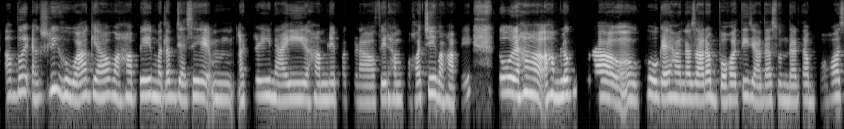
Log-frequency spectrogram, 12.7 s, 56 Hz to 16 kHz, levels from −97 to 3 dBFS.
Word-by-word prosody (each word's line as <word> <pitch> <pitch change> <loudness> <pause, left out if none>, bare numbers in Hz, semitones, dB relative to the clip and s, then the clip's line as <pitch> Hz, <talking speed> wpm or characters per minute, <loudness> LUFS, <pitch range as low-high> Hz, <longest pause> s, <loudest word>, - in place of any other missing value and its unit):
अब 245 +2 -6
एक्चुअली 230 +4 -2
हुआ 220 -1 +2
क्या 230 -1 +1
वहाँ 225 +1 0
पे 240 +1 +3
मतलब 225 +1 -1
जैसे 220 +1 0
उम, 215 -1 -4 0.3
अ, 195 - -1
ट्रेन 235 +3 -3
आई, 210 +1 +1 0.2
हमने 210 0 -1
पकड़ा 195 -2 -7
फिर 210 0 -1
हम 210 0 -3
पहुँचे 215 +6 -1
वहाँ 185 -2 0
पे। 230 +9 -13 0.4
तो 270 -2 +5
हाँ, 260 -1 +6
हम 240 -2 +3
लोग 245 +1 +4
पूरा - - -52 0.5
थोड़ा 205 +3 0
अ, - - -8
खो 250 -3 +1
गए। 215 -1 +3
हाँ, 225 -1 0
नज़ारा 215 +1 +2 0.2
बहुत 205 +2 -1
ही 240 - 0
ज़्यादा 195 -2 -2
सुंदर 200 -2 -5
था, 205 - -1
बहुत 210 +4 -6
215 Hz, 170 wpm, -21 LUFS, 205-235 Hz, 0.5 s, हाँ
